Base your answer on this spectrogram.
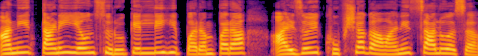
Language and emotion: Goan Konkani, neutral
